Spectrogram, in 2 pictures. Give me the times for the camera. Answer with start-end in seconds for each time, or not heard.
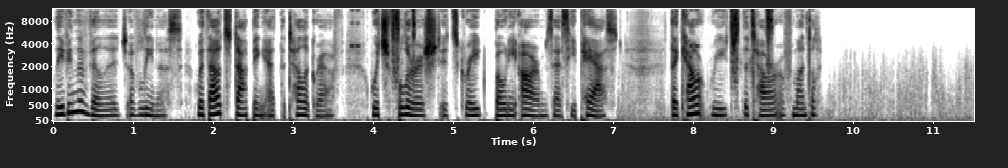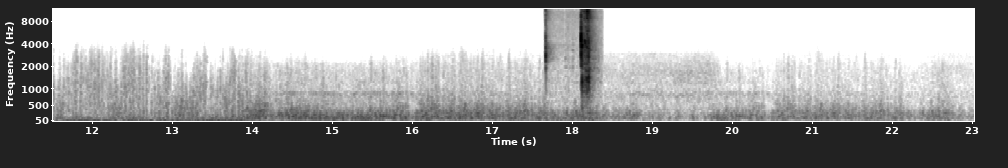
3.7-4.8, 8.0-9.0, 17.6-18.3.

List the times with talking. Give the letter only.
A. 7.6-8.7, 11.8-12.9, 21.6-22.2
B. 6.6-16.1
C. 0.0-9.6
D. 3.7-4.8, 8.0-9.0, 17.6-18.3
C.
